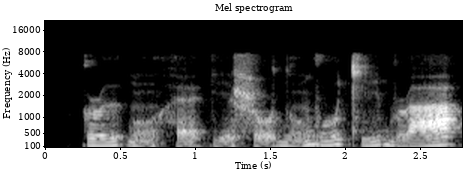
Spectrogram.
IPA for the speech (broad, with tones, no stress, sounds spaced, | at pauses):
k ɹ ɨ˧˥ ɠ ũ˨˩˦ h ɛ˨˩˦ k i˨˩˦ ʂ o˨˩˦ d ũ˨˩˦ ɡ w u˧˥ cʰ i˧˥ b ɹ a˧˥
